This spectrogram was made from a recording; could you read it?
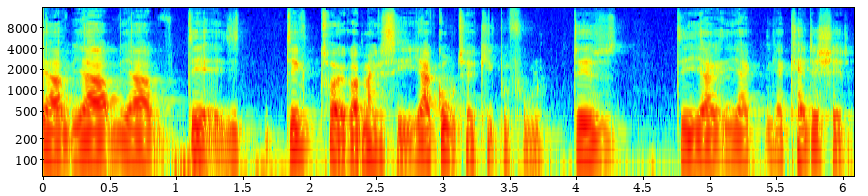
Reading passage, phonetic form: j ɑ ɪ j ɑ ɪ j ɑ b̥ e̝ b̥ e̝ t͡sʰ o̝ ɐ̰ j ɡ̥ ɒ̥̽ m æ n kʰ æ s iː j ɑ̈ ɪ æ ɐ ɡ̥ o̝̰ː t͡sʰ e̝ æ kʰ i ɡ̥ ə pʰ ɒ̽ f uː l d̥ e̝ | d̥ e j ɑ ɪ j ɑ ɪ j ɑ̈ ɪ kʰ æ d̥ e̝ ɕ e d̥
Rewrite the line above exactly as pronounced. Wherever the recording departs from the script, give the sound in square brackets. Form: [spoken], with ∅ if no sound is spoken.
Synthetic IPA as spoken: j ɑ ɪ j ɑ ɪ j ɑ [d̥] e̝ [d̥] e̝ t͡sʰ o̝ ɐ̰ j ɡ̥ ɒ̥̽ m æ n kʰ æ s iː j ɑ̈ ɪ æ ɐ ɡ̥ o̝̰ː t͡sʰ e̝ æ kʰ i ɡ̥ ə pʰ ɒ̽ f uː l d̥ e̝ | d̥ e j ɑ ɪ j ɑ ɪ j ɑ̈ ɪ kʰ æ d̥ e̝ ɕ e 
